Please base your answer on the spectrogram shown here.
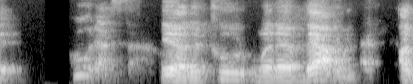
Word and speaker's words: Curaçao: Curaçao.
